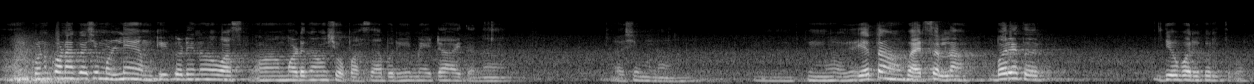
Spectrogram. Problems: constant background noise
